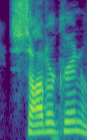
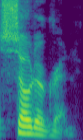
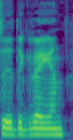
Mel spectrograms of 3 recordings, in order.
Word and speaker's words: Sodergren: into my own head solder grin right or is it sod grin no you're right the first time it's S I mean technically if you're going with the Swedish pronunciation it's sodan but I don't say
